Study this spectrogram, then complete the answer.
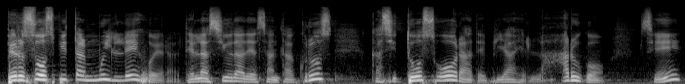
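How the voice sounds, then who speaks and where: A man's voice: medium pitch, a little mellow. A man preaching a sermon as pastor, telling a story in simple, broken phrases and often checking with the congregation through short tag questions like a teacher. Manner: storytelling of a hospital visit.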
